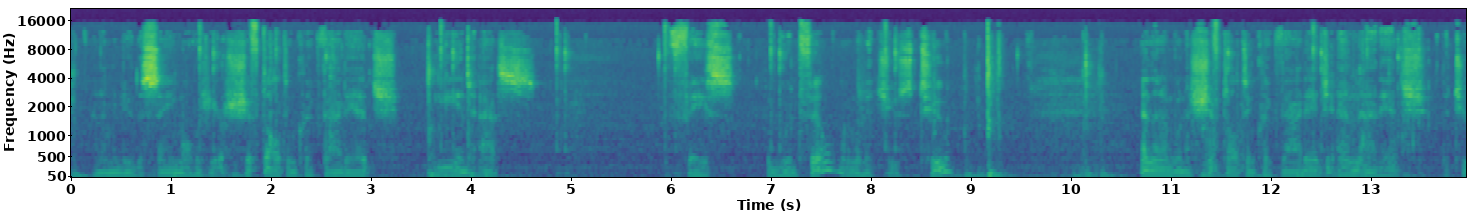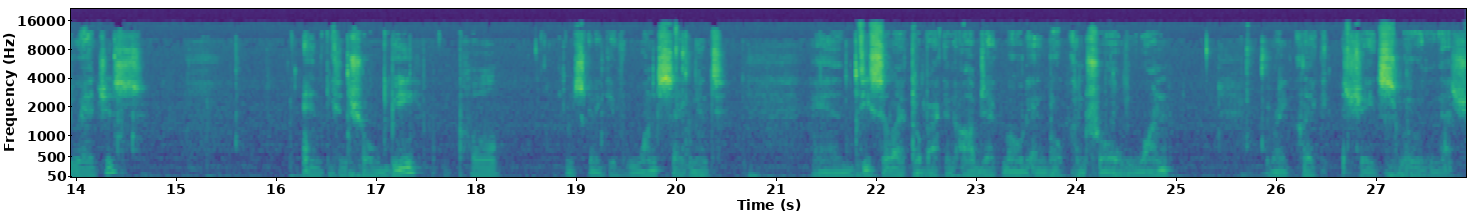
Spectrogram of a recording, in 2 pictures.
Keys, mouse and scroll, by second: 1.3 alt+shift+click, 2.0 middle click, 3.6 e, 4.0 s, 5.9 click, 8.1 click, 10.1 alt+a, 11.4 alt+shift+click, 12.9 shift+middle click, 13.5 middle click, 14.6-15.4 scroll up 1, 15.4-15.7 scroll up 3, 15.7 scroll down 2, 16.7 ctrl+b, 21.8 alt+a, 22.4 Tab, 24.4 ctrl+1, 25.7 right click, 27.2 alt+a, 27.4-27.9 scroll down 1.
